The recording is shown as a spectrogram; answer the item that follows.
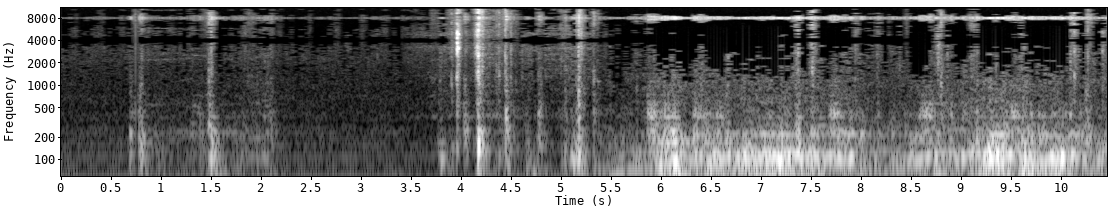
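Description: A few soft knocks, then a car door being opened and slammed, with sharp thumps about four to five seconds in. From about six seconds the car's engine runs loud and uneven, revving under load as the car works to pull out of deep snow.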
